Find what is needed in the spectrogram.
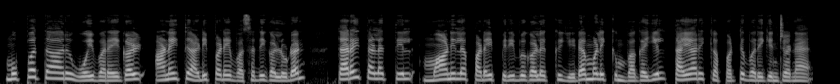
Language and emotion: Tamil, neutral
